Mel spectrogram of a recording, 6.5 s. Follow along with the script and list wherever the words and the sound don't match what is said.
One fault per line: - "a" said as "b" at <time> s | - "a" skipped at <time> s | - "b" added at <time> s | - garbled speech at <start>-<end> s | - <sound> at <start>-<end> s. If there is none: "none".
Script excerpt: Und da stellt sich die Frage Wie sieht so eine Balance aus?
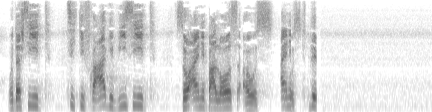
- "stellt" said as "sieht" at 0.3 s
- garbled speech at 4.2-4.8 s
